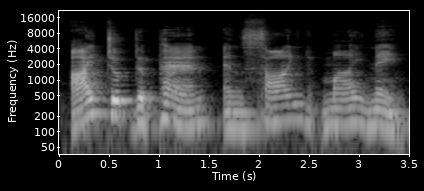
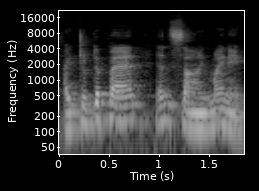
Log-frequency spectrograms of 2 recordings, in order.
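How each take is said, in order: First: Very slow, careful English sentence; slow model sentence. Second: Said in the usual way. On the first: Shown as a demonstration. Teacher models the sentence slowly for students. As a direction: read it word by word. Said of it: "se você fala assim". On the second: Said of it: "várias palavras novas".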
